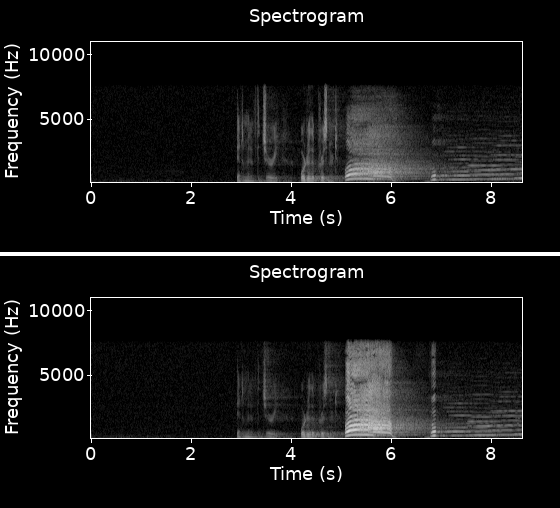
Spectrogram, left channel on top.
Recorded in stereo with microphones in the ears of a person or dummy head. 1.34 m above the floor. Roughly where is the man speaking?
Left.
